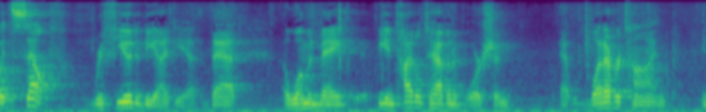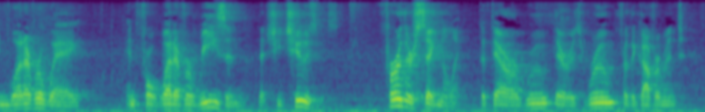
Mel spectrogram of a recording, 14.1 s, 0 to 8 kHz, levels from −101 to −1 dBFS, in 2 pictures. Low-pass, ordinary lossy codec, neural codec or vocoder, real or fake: 7.2 kHz; AAC, 48 kbps; none; real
